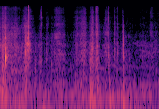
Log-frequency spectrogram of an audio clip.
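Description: Rustling and crinkling of a plastic microphone packaging pouch being handled and opened, with a couple of sharper crinkles near the start and fainter rustles after.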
